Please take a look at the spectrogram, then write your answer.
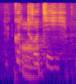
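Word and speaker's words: Côte-Rôtie: Det låter alltid lite finare, alltså, när man tar det på ett väldigt franskt uttal. Côte-Rôti.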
